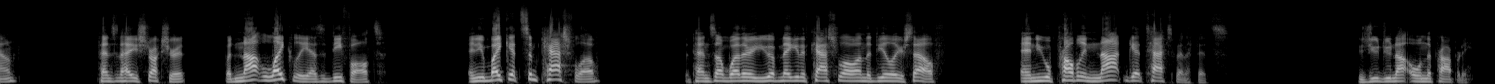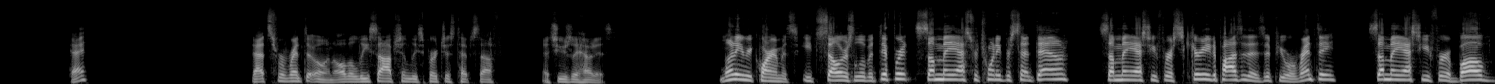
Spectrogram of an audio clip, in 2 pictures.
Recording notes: This was a live class recorded. Real estate investors and real estate entrepreneurs in Boulder, Colorado.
